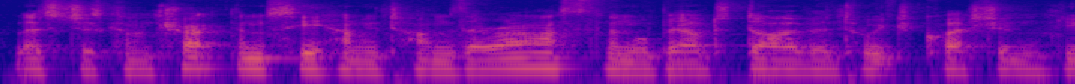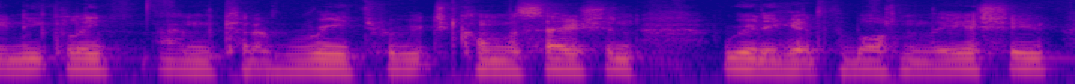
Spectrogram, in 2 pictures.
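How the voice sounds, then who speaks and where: A man giving a live-streamed software walkthrough, rambling and self-deprecating, his voice wearing thin. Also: fairly low pitch, level tone, very fast, few pauses. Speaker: software demo presenter.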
